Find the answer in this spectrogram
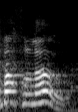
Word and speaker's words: Buffalo: a big bu oh Buffalo ter confused yeah words that um endino like Buffalo or radio or vertigo you pronounce the O but when there is no o you don't add one understand yes I give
